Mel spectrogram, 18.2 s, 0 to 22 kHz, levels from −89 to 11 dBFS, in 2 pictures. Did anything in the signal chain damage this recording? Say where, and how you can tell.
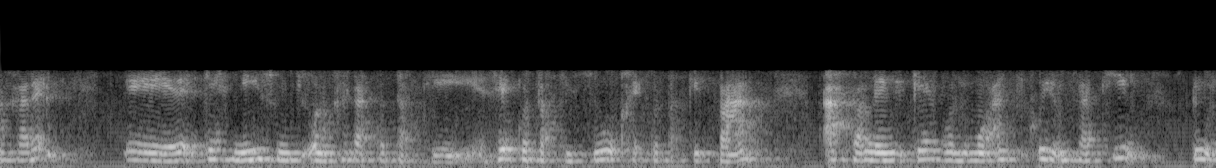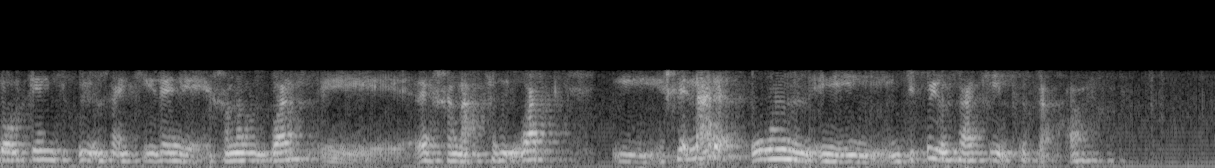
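Yes, at the codec stage: G.723.1 coding throughout leaves nothing above 3.8 kHz, with hoarse, smeared consonants that a plain low-pass filter wouldn't produce, fitting roughly 6 kbit/s.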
